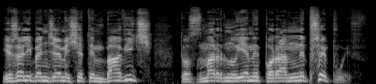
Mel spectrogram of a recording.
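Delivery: pressing the point loudly; Long John's voice. A narrator's reading. Long John argues. (podniesiony głos Długiego Johna)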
